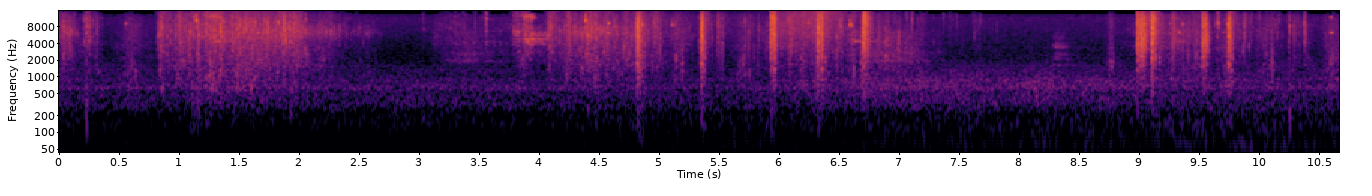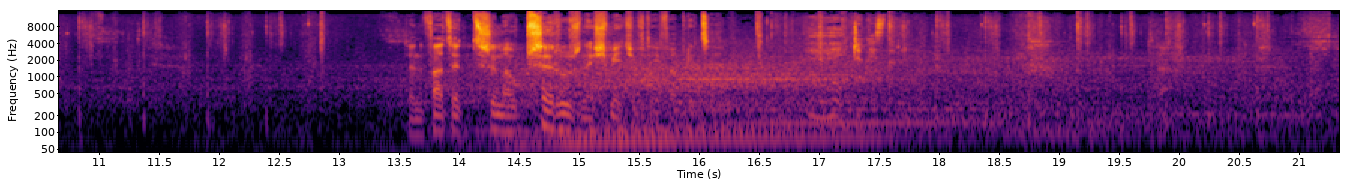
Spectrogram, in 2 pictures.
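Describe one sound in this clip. Footsteps crunch on gritty ground.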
